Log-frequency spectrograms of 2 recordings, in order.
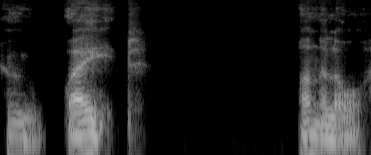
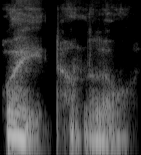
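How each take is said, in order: First: Said in the usual way. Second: Hushed, reverent whisper of "wait on the Lord". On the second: Acted. Preacher echoing the verse to the congregation in a whisper.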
